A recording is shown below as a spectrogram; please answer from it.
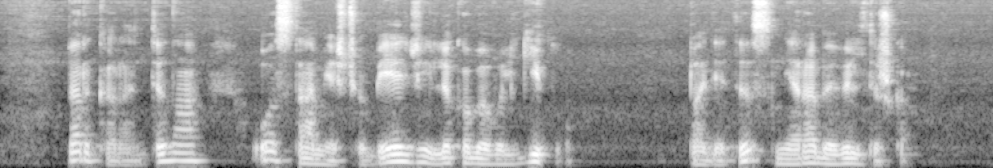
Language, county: Lithuanian, Vilnius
